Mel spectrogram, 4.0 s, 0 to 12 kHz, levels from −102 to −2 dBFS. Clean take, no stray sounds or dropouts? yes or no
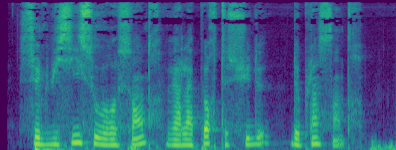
yes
